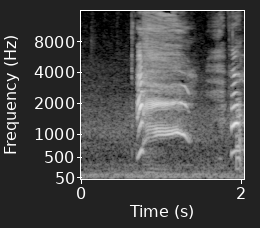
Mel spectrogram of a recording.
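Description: A person's short, high-pitched squeal, rising in pitch at the start and dropping away at the end, about a second in, followed near the end by a laugh.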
